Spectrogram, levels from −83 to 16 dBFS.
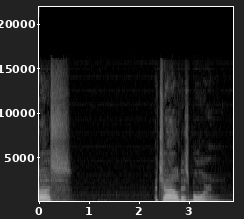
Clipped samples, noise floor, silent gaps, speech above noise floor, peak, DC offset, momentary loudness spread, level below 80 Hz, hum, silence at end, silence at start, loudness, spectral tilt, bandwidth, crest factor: under 0.1%; -66 dBFS; none; 42 dB; -8 dBFS; under 0.1%; 21 LU; -78 dBFS; none; 0.35 s; 0 s; -26 LUFS; -6 dB/octave; 16.5 kHz; 20 dB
